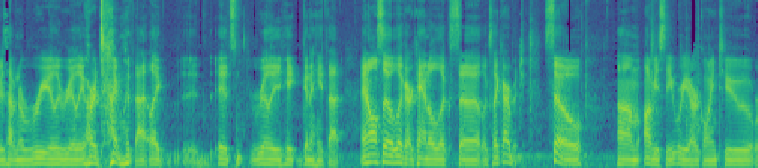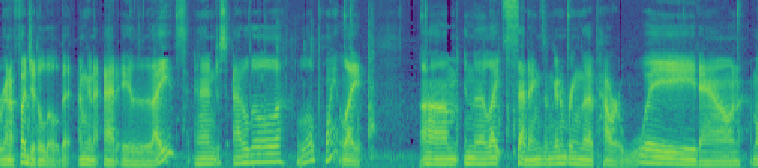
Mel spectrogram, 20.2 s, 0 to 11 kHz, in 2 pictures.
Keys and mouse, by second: 7.2 ctrl+z, 8.7 ctrl+z, 11.1 shift+a, 13.9 g, 17.7-19.9 drag.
